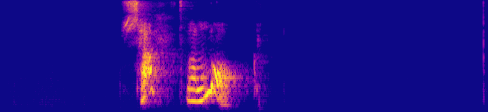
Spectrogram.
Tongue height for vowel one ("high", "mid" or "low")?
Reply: low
